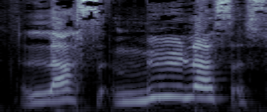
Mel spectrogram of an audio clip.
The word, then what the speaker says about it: Las Mulas: Först och främst, det här avsnittet och vårt ettårskalas presenteras i samarbete med Constant Reader, The English Bookshop, Las Mulas Sauvignon Blanc. Jag är inte helt säker här på det spanska uttalet. Det var okej, säger.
